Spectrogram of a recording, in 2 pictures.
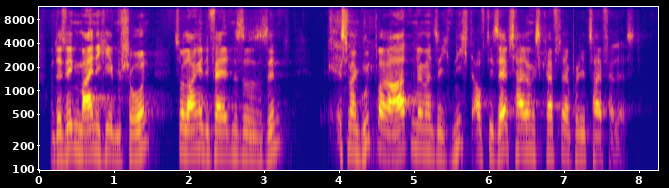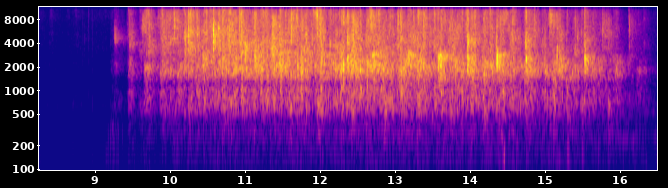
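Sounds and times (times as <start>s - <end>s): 
speech: 0.2s - 8.1s, 9.2s - 9.5s
audience applause: 9.3s - 16.4s.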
